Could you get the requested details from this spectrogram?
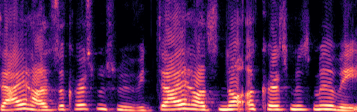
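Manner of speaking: usual speaking voice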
